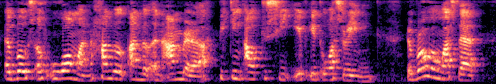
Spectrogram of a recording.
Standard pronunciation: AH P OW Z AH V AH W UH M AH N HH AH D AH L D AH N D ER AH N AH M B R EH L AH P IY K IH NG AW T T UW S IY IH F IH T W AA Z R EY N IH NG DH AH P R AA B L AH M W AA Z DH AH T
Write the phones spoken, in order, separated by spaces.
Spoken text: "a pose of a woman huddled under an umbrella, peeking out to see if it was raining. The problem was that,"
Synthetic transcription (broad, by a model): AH B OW S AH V AH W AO M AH N HH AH D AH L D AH N D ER AH N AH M B EH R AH P IY K IH NG AW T T UW S IY IH F IH T W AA S R EY N IH NG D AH P R AA B L AH M W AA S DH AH T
